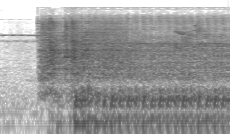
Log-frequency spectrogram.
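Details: Royal Enfield Himalayan that died while riding, after its injector, fuel filter and fuel pump were cleaned and the relay replaced: the starter catches quickly, then a steady thumping idle near three beats a second. Starts and runs normally.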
